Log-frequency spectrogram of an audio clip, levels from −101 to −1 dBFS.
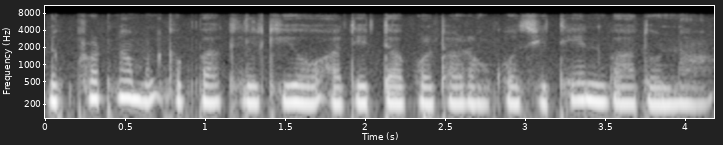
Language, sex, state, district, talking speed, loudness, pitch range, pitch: Garo, female, Meghalaya, North Garo Hills, 100 wpm, -14 LUFS, 205-220 Hz, 210 Hz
